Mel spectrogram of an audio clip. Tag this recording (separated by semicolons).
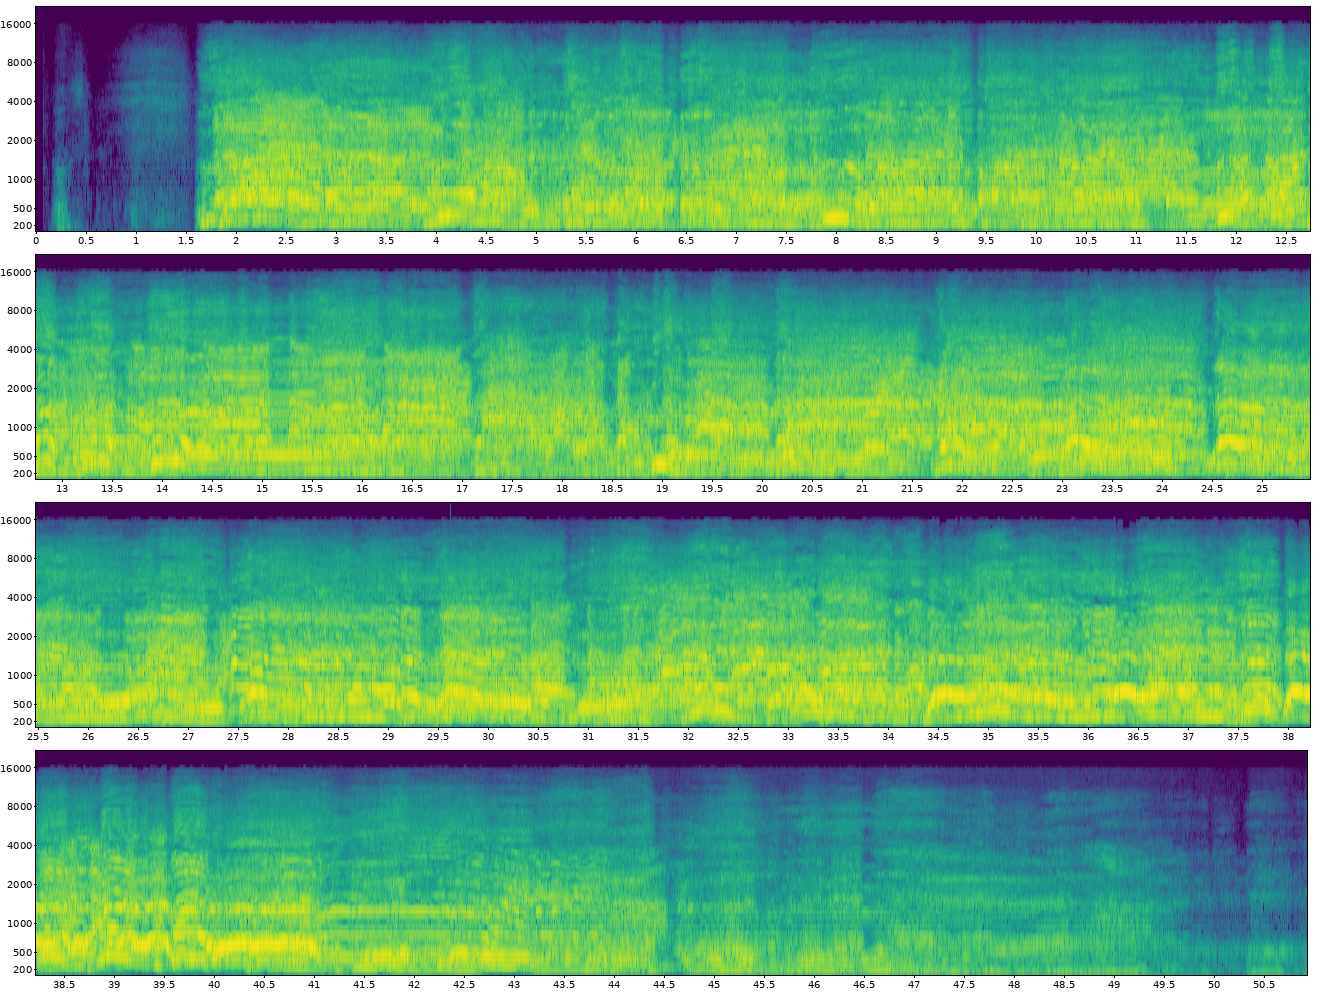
terror; scary; zombies; creepy; ghost; terrifying; horror; weird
